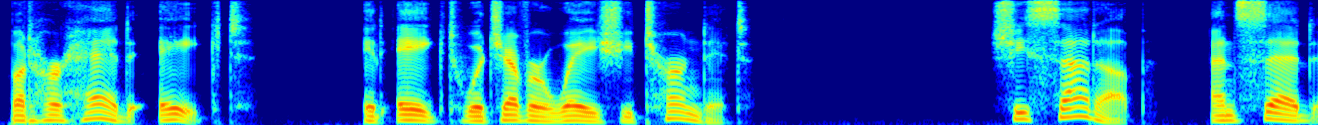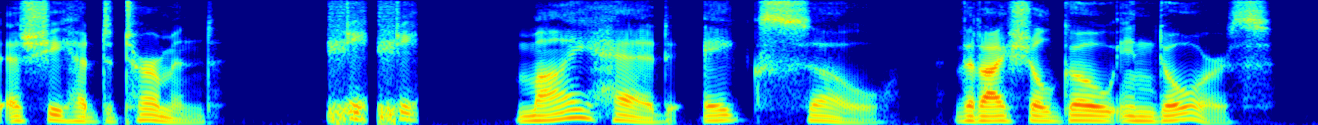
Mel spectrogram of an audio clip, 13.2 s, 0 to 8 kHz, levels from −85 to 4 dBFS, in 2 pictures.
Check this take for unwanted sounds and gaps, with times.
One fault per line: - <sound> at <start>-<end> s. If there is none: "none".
- laugh at 8.2-8.7 s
